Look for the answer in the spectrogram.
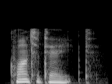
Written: quantitate

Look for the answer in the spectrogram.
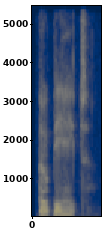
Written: opiate

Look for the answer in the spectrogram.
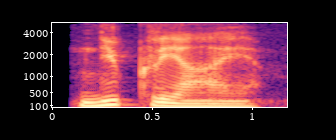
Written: nuclei

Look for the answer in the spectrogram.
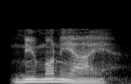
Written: pneumoniae

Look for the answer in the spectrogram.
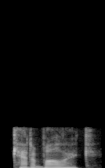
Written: catabolic

